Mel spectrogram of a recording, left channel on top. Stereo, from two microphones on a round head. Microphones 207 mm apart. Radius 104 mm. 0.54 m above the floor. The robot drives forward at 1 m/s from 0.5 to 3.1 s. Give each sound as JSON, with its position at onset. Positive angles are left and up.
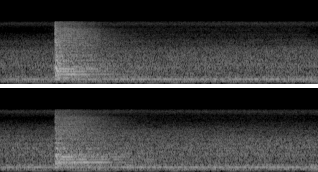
{"t": 0.6, "sound": "a snare drum", "side_deg": 35, "distance_m": 0.7}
